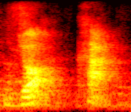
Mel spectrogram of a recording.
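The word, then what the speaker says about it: যক্ষ্মা: যখা দেখ এইযে আবার যুক্তখ আছে এর সাথে ম আছে ফলে এখানে কিন্তু উচ্চারণটাই হয় নাই আমরা উচ্চারণ করি কি জখা আমরা উচ্চারণ করি জ খা দেখ এখানে কিন্তু ম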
